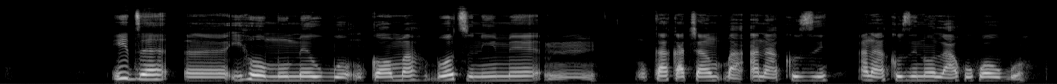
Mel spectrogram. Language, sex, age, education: Igbo, female, 15-29, tertiary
